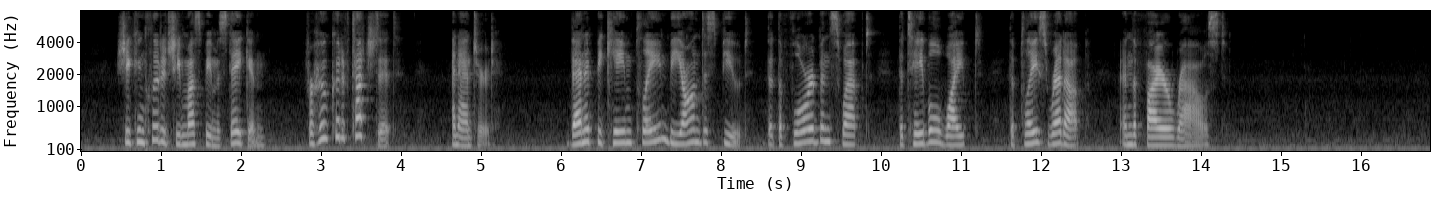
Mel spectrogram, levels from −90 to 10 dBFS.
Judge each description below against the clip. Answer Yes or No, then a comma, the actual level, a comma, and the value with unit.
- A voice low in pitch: No, high, 215 Hz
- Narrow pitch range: No, average, 4.8 semitones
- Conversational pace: No, slow, 130 wpm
